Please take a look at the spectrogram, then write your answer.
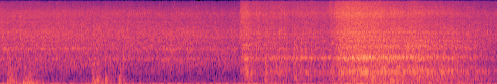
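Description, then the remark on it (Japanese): Steady crackling sizzle of chicken being stir-fried in a pan until cooked through, with a few soft stirring scrapes early on and a louder burst of hissing toward the end. No one speaks. “ではこのまま鶏肉に火が通るまでじっくり炒め続けましょう。”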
